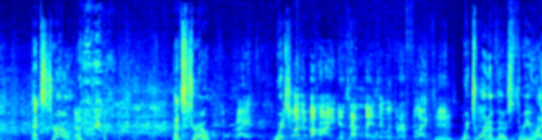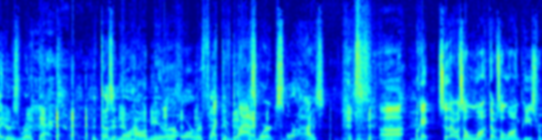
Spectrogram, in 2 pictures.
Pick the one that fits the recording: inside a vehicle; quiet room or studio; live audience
live audience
